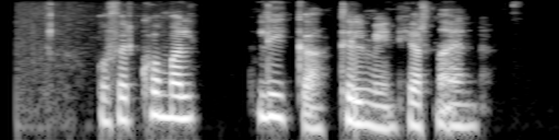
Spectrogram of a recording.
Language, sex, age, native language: Icelandic, female, 50-59, Icelandic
